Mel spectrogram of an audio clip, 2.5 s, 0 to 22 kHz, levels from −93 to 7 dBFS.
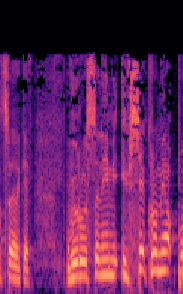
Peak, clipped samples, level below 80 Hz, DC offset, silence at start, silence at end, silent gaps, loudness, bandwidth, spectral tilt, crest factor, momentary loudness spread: -2 dBFS; under 0.1%; -50 dBFS; under 0.1%; 0 s; 0 s; none; -14 LUFS; 11.5 kHz; -4.5 dB/octave; 12 dB; 6 LU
